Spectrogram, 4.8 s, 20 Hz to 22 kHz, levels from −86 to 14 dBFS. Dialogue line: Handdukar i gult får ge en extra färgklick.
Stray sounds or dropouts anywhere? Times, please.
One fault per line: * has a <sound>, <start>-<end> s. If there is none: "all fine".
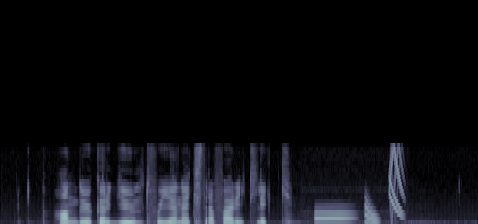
* has a chirp, 3.1-4.1 s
